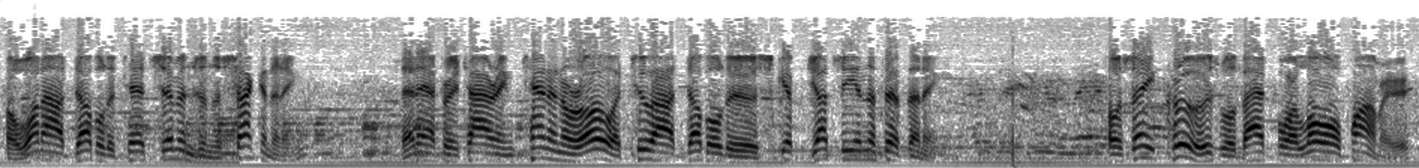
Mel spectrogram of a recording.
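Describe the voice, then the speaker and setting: A man doing live radio baseball play-by-play, describing the action in measured phrases with pauses between them. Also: fairly high pitch. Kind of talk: live radio sports commentary. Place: stadium broadcast booth. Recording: muffled 1970s AM radio broadcast, background noise.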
